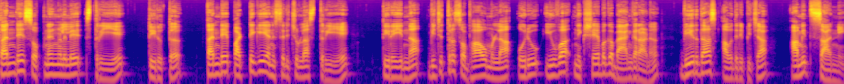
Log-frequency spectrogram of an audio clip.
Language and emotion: Malayalam, neutral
